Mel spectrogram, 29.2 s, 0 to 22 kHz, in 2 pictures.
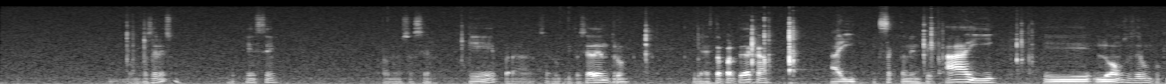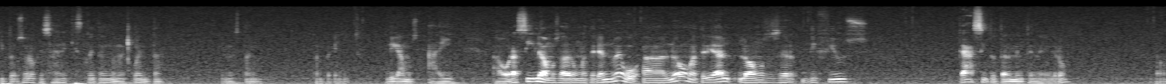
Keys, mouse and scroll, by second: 1.2-2.2 typing, 4.7 click, 5.6 e, 6.9 click, 7.3-8.6 middle drag, 9.4 ctrl+KP_Add, 11.8 alt+Tab, 12.9 alt+Tab, 16.0 s, 18.9 click, 22.3 click, 24.5 click, 25.7 click, 26.1 click, 28.7 click.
